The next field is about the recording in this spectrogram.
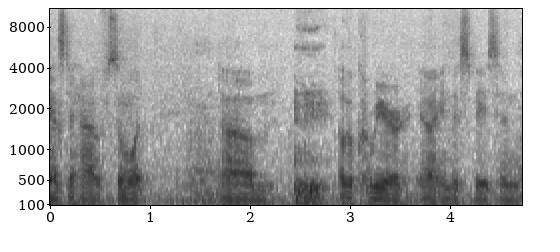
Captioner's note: clears his throat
